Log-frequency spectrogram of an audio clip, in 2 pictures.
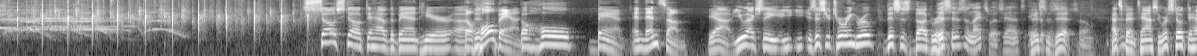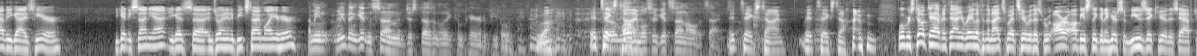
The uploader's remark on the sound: This episode was recorded in front of a live studio audience at iHeartRadio Honolulu and performed live on the radio on Star 101.9 KUCD-FM.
